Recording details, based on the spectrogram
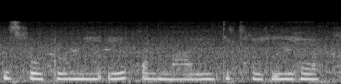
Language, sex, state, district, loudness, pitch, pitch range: Hindi, female, Uttar Pradesh, Lucknow, -15 LUFS, 250 Hz, 245-260 Hz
